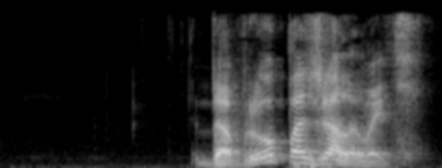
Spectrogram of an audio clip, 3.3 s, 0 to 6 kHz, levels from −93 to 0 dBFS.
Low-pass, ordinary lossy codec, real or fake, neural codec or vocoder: 5.4 kHz; AAC, 24 kbps; real; none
